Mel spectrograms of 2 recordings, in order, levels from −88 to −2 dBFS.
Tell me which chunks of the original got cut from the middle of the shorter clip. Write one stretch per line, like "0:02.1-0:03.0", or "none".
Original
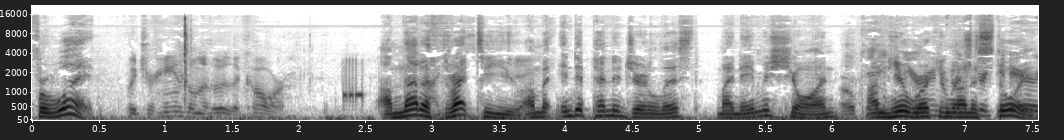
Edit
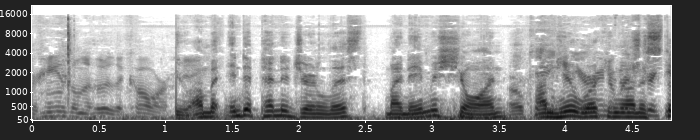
0:02.0-0:03.6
